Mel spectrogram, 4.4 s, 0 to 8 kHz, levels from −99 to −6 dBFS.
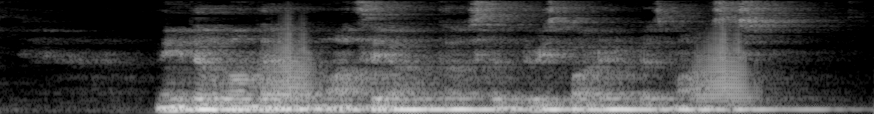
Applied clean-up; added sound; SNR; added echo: none; Brass instrument; 14 dB; reverberation time 1.0 s.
